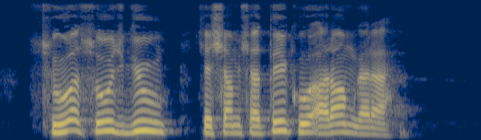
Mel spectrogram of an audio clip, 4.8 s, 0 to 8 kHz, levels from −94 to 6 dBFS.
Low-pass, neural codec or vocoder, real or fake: 7.2 kHz; none; real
